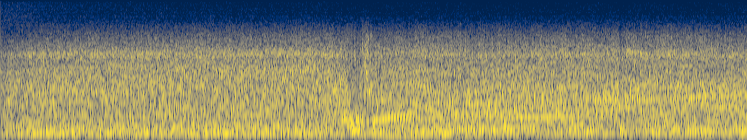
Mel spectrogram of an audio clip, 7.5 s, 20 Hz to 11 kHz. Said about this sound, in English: Now, how about passing acceleration, a big safety factor in highway driving? Both cars will accelerate together up to 50 miles an hour, hold on 50, then on signal, accelerate to 80.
